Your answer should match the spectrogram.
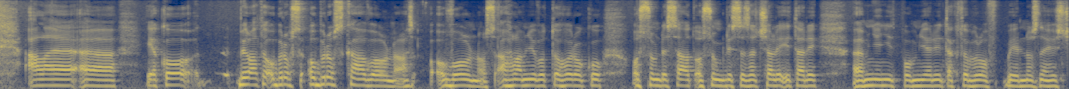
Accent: Brandýs nad Orlicí, Pardubice Region, Czechia; Já jsem původně z Královéhradeckého kraje, protože to kdysi tak bylo. A jsem samozřejmě z Brandýsa nad Orlicí, ano.

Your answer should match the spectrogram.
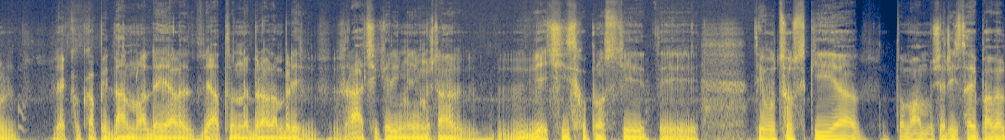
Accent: Nymburk, Central Bohemian Region, Czechia; also born or lived in Městec Králové; Tak v Městci Králové jsem se narodil, protože v Nymburce podle mě bylo plno v porodnici

